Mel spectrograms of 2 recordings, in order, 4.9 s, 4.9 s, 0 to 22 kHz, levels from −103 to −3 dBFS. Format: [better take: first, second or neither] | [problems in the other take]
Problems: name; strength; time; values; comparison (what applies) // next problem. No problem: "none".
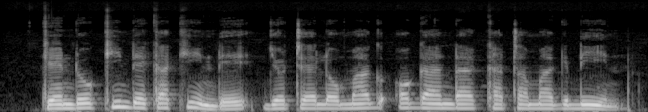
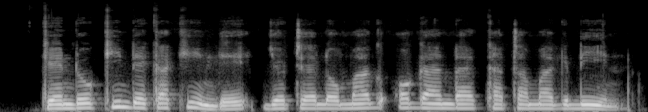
first | noise reduction (neural mask model Resemble Enhance denoiser)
